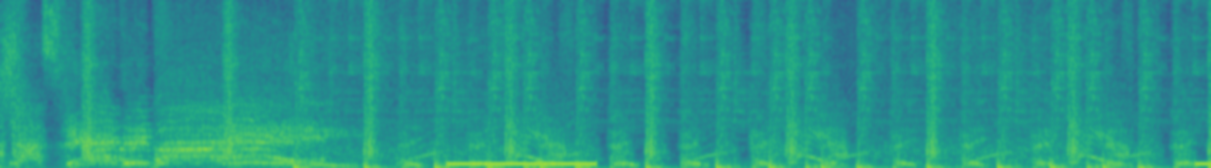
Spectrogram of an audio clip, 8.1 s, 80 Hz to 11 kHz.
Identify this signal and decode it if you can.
Ringback tone (Europe, 425 Hz), with noise.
